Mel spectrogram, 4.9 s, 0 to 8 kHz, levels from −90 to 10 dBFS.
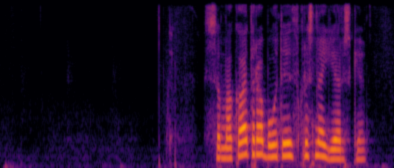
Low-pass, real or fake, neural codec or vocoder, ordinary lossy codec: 7.2 kHz; fake; vocoder, 22.05 kHz, 80 mel bands, WaveNeXt; Opus, 64 kbps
